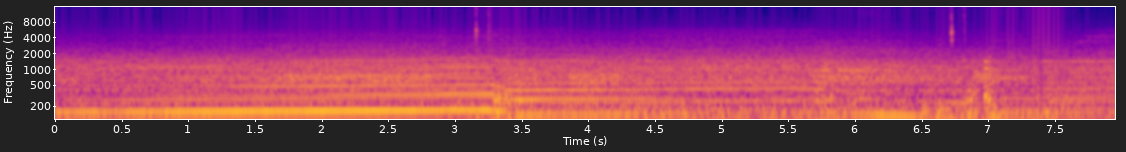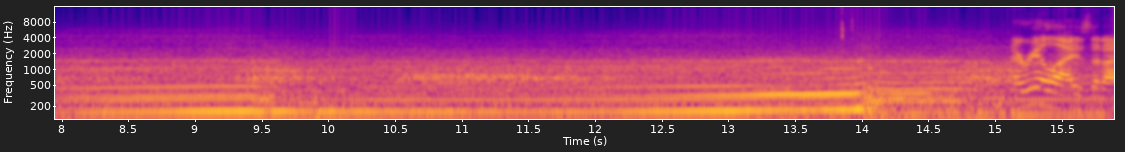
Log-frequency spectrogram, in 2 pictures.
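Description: A McLaren 600LT engine revs hard under acceleration, climbing through the gears with sharp rising pitch sweeps and brief drops at each shift, loud and close from inside the car, with some talk over it.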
